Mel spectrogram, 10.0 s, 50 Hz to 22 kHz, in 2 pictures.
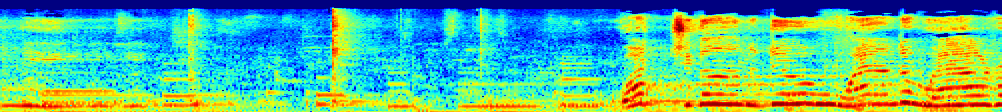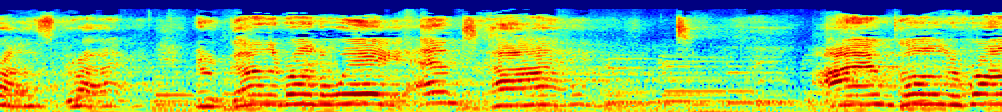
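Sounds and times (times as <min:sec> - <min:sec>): electric guitar strumming chords: 0:00.0 - 0:10.0
plucked double bass: 0:00.0 - 0:10.0.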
